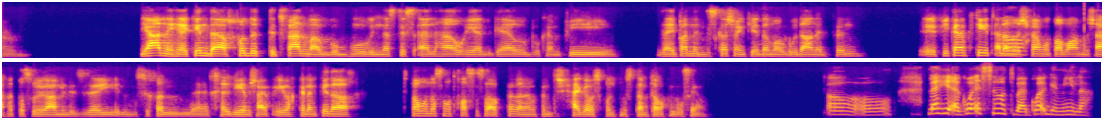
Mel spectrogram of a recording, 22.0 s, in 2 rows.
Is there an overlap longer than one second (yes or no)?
no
